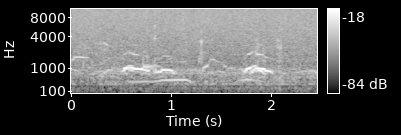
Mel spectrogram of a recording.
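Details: Tundra swans at Pocosin Lakes National Wildlife Refuge in north-eastern North Carolina in November 2017; a few birds give soft, mellow, bugling calls that rise and fall, two main calls about a second apart, with fainter calls underneath.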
